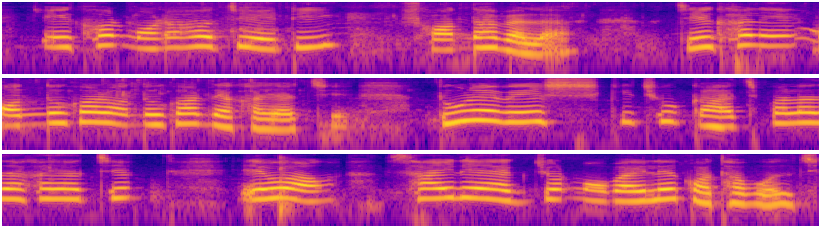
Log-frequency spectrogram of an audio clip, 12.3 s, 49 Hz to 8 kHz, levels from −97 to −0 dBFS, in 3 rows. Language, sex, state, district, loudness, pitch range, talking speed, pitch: Bengali, female, West Bengal, North 24 Parganas, -15 LUFS, 300-360 Hz, 120 wpm, 335 Hz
